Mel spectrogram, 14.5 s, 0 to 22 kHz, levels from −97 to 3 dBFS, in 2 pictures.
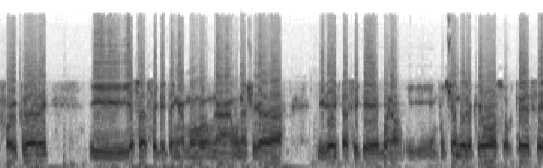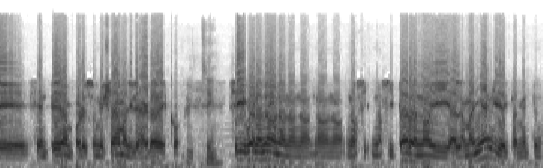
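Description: At 1.87 s there is a small jump forward in the sound, likely a dropped buffer (overrun), where roughly 10 ms of audio was overwritten before being read and the two sides were joined directly. Unlike a dropout, no silent gap is heard.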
